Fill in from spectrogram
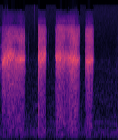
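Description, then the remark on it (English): A voice imitates Donald Duck laughing: four raspy, buzzing bursts alternating long and short, fairly loud, with no other talk. “Can you laugh like Donald Duck?”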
